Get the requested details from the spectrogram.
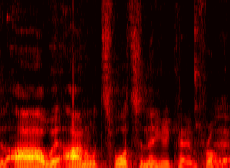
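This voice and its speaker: With noticeable background noise, a man of medium pitch talks at a moderate pace with a New Zealand accent. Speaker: public speaker and author. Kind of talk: public speech. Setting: stage with audience.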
